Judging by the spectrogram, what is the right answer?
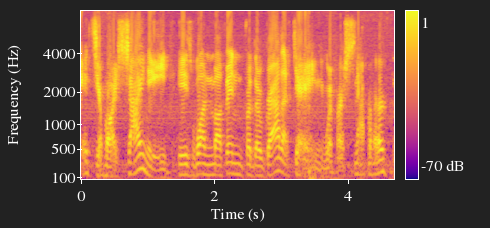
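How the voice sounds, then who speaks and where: Against clear background noise, a man does a put-on character voice at medium pitch and a moderate pace. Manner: crotchety.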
